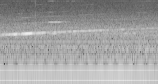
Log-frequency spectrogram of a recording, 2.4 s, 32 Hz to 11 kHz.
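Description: Creality UW-01 wash station's propeller motor spinning up after being switched to its quick speed, a whine rising steadily in pitch.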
